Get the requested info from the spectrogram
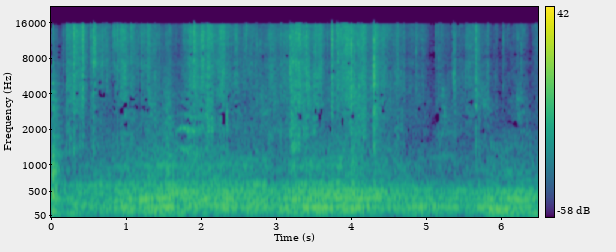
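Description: A kitchen knife chopping on a thick wooden board: a sharp knock at the start, then irregular taps. A steady low hum runs underneath.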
